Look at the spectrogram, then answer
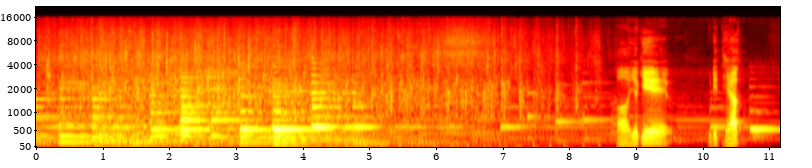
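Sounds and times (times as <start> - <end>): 
audience applause: 0.0 - 8.6
speech: 8.9 - 10.7.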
